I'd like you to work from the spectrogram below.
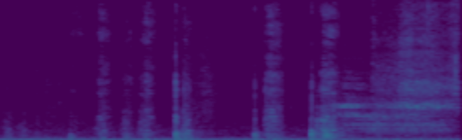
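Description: Pen or pencil scratching on paper, writing out a scale factor label for a geometry problem, with soft strokes and a few sharper taps over a low, steady background hum.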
